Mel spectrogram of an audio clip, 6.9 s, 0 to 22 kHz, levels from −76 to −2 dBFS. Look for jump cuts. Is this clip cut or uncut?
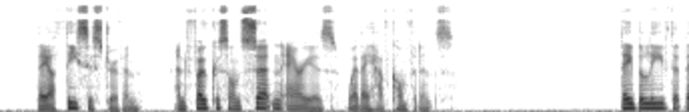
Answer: uncut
